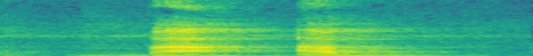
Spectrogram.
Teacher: বার মিম উভয় টুট মিলাইয়া উচ্চারিত হয়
